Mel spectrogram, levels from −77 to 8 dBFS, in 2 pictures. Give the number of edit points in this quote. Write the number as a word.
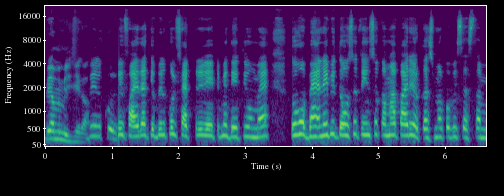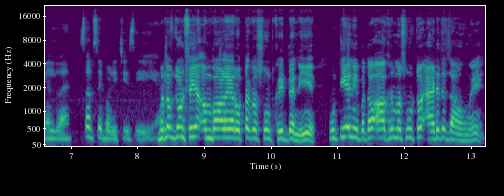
one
